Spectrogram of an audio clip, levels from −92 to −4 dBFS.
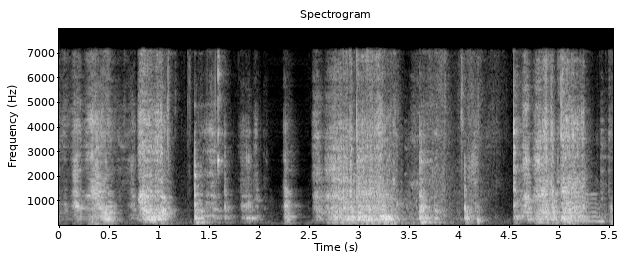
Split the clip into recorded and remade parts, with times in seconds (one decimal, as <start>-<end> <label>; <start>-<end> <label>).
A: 0.0-0.7 remade; 0.7-2.1 recorded; 2.1-2.5 remade; 2.5-5.5 recorded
